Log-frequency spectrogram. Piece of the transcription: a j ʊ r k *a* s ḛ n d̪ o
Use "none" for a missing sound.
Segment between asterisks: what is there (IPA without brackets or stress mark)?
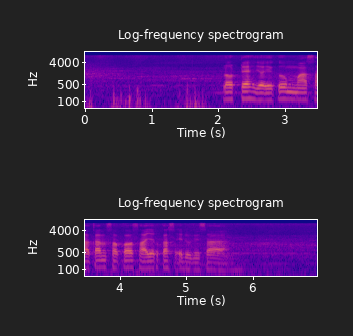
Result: a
